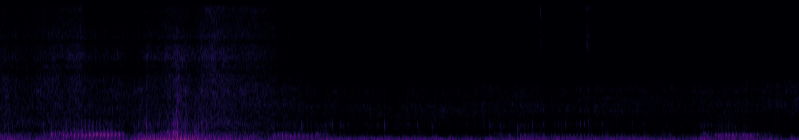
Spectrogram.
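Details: Luna, a Norwegian Forest Cat, kneads contentedly on a lap indoors, her throaty purring rising and fading in several waves beneath a rustle of movement early on.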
